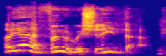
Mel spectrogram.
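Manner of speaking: high, dopey sudden recall; dog's brain remembering. Retold or imitated. Dog's brain suddenly remembering food, high and goofy. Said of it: "the brain went".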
